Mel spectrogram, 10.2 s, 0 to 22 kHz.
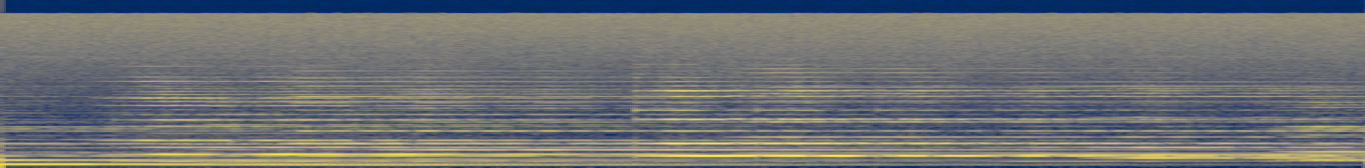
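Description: Squier Starcaster electric guitar played through a Boss DD-20 Giga Delay pedal: sustained notes repeat as echoes that fade gradually and pile up under newer notes, over a steady low note. A louder, brighter note comes in about halfway through.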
